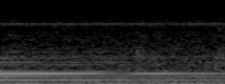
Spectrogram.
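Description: The last chord on a Casio electronic keyboard with a piano tone, held and slowly dying away; only its low notes are still ringing.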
